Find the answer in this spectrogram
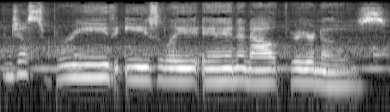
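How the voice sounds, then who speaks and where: A woman guiding a meditation in a soft, soothing manner, speaking slowly and gently. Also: on the low side, steady tone, over music. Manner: soft, slow, soothing delivery. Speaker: podcast host and meditation guide. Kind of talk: guided meditation.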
